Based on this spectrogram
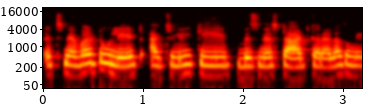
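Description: Monotone and flat in intonation, a woman talks with a fairly high voice. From Mumbai, India. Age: 20s. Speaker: student baker entrepreneur. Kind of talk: interview testimony.

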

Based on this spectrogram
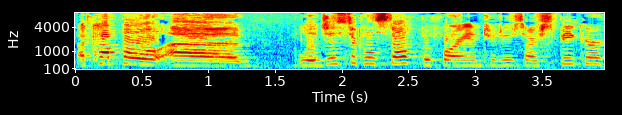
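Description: Over light background noise, an unremarkable speaking voice talks at a moderate pace with ordinary pitch variation. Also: woman. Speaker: university faculty member. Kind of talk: seminar introduction. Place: classroom.

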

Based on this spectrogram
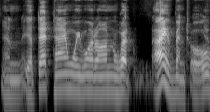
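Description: Quiet surroundings behind a man talking. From United States. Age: 90s. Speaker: WWII veteran, former prisoner of war. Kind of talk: oral history interview answer. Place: studio. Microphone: lapel.

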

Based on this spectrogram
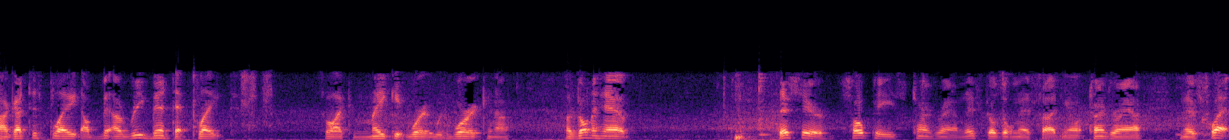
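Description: Over light background noise, a man speaks at a moderate pace with fairly even intonation and long, frequent pauses. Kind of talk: casual vlog chat. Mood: relaxed, pleased. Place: workshop. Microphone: phone near.

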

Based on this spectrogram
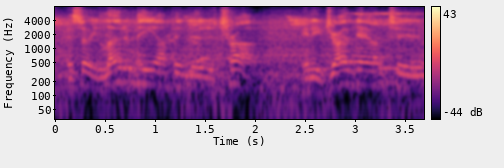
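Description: Loud noise in the background behind a man's moderately paced speech. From US South, Wilmington, North Carolina. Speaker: interviewee recalling childhood during desegregation. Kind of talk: oral history interview.

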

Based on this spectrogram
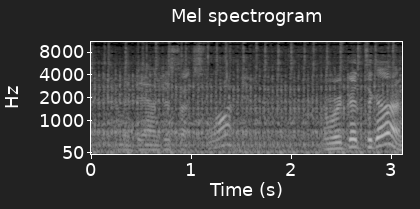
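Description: Noticeable background noise can be heard. The sound is dry, with no echo. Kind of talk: casual vlog chat. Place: motorbike. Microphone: phone near.

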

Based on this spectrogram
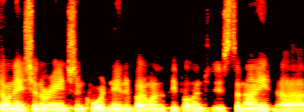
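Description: A dark, mellow male voice against a quiet background. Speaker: presenter. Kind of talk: public meeting presentation. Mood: light, joking. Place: hall.

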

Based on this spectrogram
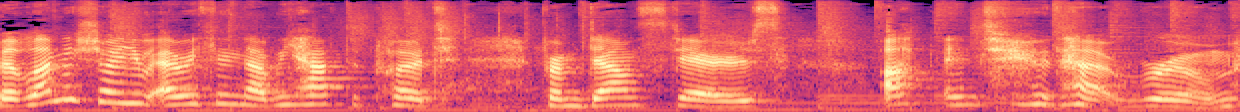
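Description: Faint music plays in the background as a woman speaks in a high pitch at a fairly slow pace. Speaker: vlogger. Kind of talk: casual vlog chat. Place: home room. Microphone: phone near.

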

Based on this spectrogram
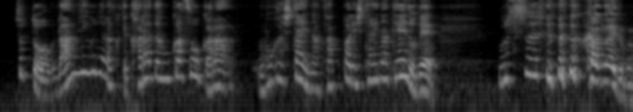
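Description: A man at a moderate pace, with big swings in loudness and very wide pitch swings. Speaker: home vlogger. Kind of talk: casual vlog chat. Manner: loose, rambling drunken speech. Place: home room. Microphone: camera far.

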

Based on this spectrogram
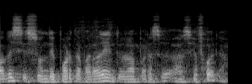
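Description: Ordinary pitch variation marks this man's speech. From Argentina, Rosario; Argentina. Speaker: football club president. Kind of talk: interview; press conference statement. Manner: halting, repeats words. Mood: indignant, forceful criticism. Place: meeting room. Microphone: handheld.

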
